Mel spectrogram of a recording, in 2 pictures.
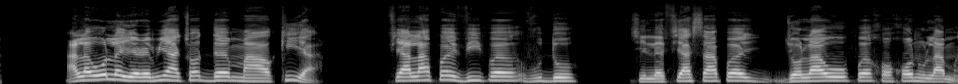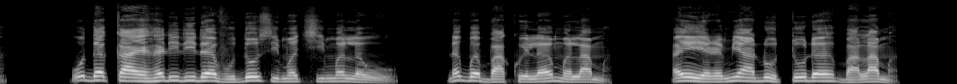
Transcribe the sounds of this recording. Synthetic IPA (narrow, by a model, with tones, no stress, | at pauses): a̰˨lɛ˦wo˦lɛ˦je˨ɾe˨mĩ˦a˨t͡ʃɔ˦d̪ɛ˦mã˨ɔ˨ki˦ja̰˨ | fi˦a˨la˦ɸɛ˦vi˦ɸɛ˦vu˨d̪o˦ | t͡ɕi˨lɛ˨fi˦a˨sã˦ɸɛ˦d͡ʒɔ˨la˦wo˦ɸɛ˦xɔ˨xɔ˦nũ˦la˦mɛ̰̃˨ | wʔo˦d̪ɛ˦ka˦ɛ˨ɦɛ˦ɖi˦ɖi˦ɖɛ˦vu˨d̪o˦si˨mɛ̃˨t͡ɕi˦mɛ̃˦lɛ˨wo̰˨ | nɛ̃˦ɡ͡bɛ˦ba˨ko˨e˨lɛ˨ɛ˦mɛ̃˨la˦mɛ̰̃˨ | e˦jɛ˦je˨ɾe˨mĩ˦a˨ɖo˦t̪o˦ɖɛ˦ba̰˨la˦mə̰̃˨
